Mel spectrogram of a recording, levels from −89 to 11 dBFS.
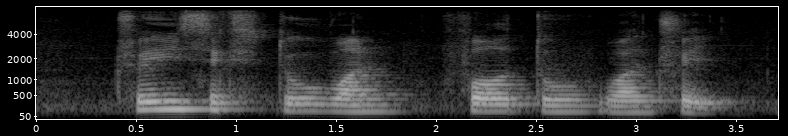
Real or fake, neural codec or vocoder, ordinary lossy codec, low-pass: real; none; none; 7.2 kHz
